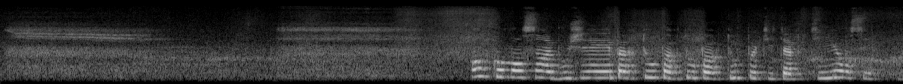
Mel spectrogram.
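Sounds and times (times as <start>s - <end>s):
deep forceful breaths during a relaxation exercise: 0.0s - 4.7s
speech: 4.7s - 9.0s.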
